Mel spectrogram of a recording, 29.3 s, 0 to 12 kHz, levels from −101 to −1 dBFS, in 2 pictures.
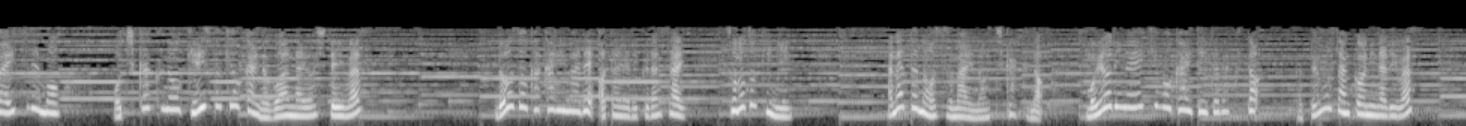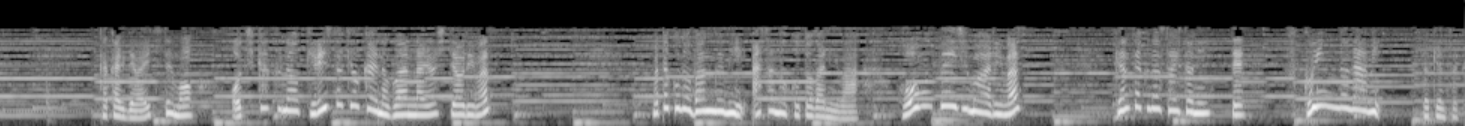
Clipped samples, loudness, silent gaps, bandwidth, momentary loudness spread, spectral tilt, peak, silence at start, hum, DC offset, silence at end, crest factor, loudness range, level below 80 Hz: under 0.1%; -19 LUFS; none; 6.2 kHz; 15 LU; -6.5 dB/octave; -2 dBFS; 0 s; none; under 0.1%; 0 s; 16 dB; 3 LU; -46 dBFS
